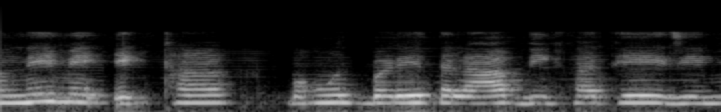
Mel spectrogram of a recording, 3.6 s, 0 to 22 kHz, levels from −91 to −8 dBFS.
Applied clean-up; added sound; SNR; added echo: neural separator model SepFormer DNS4.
